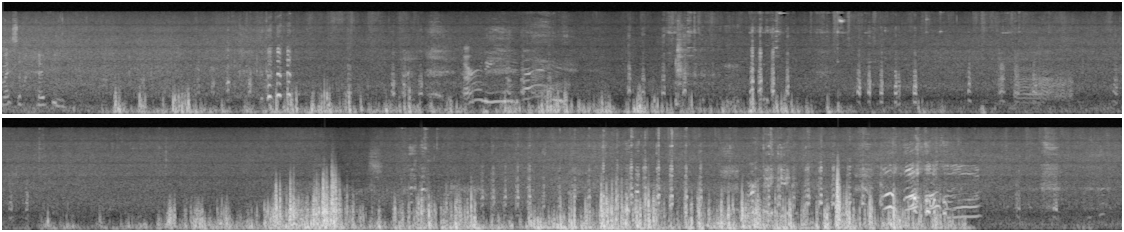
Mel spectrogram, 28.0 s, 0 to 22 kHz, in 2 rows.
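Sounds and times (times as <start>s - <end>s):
hens clucking: 2.2s - 7.1s, 7.8s - 14.5s, 18.9s - 27.3s.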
